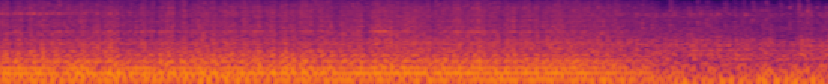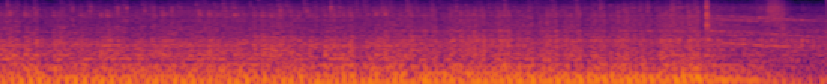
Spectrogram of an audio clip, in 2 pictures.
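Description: A Rolls-Royce driving along, its engine giving a steady deep drone that eases off and settles lower partway through, then fades at the end.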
